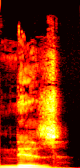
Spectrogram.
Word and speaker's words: is: So that Z sound in is, because that's an S, but it's pronounced as a Z.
